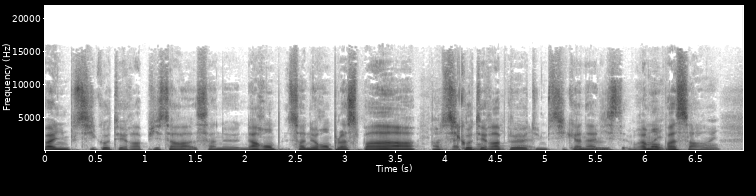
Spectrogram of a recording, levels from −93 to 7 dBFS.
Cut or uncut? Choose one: uncut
